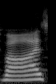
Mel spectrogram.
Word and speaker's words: vase: I'm pretty sure that vase versus vase is is a dialect thing. I'm pretty sure you say vase if like in more British English.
